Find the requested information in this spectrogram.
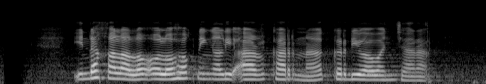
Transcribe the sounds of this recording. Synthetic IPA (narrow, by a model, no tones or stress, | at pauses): ʔindahkalalɔɔlɔɦɔk̚niŋaliʔalkarnakɨrdiwawaɲt͡ʃaɾa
